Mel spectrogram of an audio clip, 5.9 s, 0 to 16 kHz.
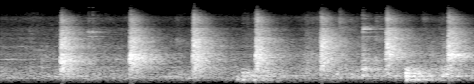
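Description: Track workers' hammer blows on metal track material, struck in a steady rhythm of about one sharp, ringing strike every 0.8 seconds, seven or so in all, starting just under a second in.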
